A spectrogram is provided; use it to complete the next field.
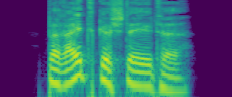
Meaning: inflection of bereitgestellt: 1. strong/mixed nominative/accusative feminine singular 2. strong nominative/accusative plural 3. weak nominative all-gender singular
- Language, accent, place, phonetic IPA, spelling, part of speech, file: German, Germany, Berlin, [bəˈʁaɪ̯tɡəˌʃtɛltə], bereitgestellte, adjective, De-bereitgestellte.ogg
